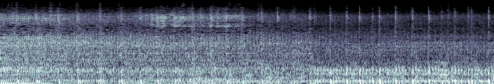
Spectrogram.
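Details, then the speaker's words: Bajaj two-stroke auto rickshaw idling after fitting a new oil pump: busy rattle with fast slightly uneven pops, no knocking or misses; running normally. "ಲೈಟಲ್ಲಿ ಕೂಡ start ಆಯಿತು."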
